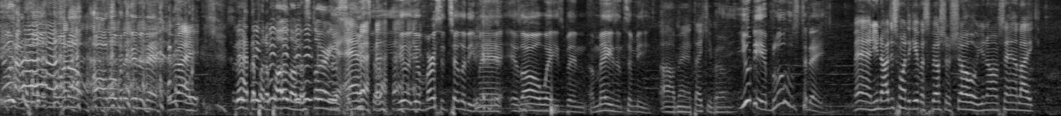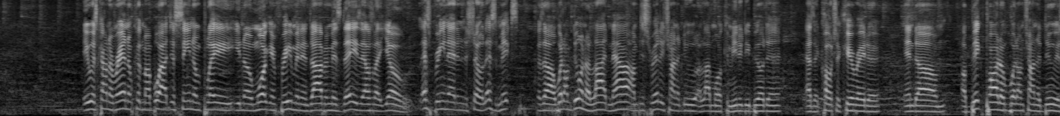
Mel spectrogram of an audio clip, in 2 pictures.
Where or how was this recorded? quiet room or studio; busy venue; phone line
busy venue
